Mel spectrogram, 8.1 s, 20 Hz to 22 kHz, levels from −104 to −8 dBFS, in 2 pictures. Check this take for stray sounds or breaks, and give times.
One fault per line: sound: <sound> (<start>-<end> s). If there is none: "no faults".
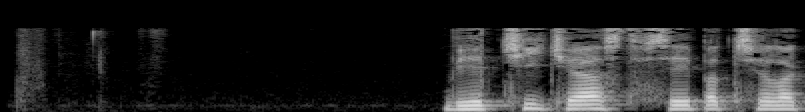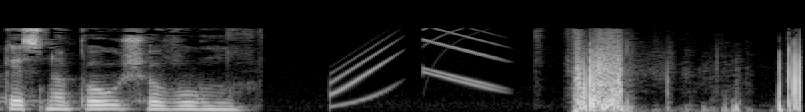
sound: chirp (5.7-6.6 s)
